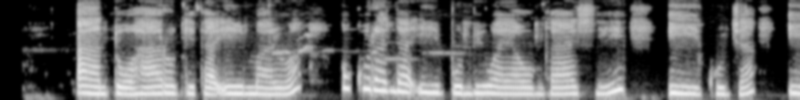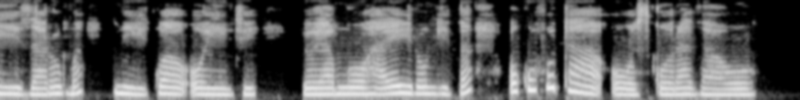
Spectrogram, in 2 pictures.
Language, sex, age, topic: Oshiwambo, male, 25-35, finance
